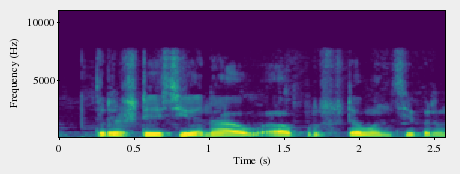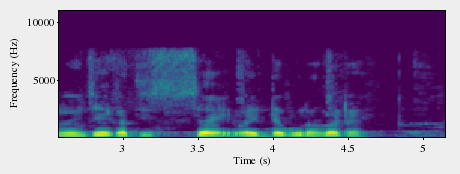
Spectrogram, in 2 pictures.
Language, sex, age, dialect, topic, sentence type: Marathi, male, 18-24, Varhadi, agriculture, statement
